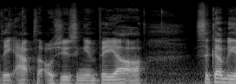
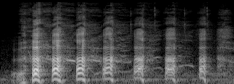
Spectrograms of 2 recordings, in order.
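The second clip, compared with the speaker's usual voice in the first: loud, high burst of laughter; real laugh; 12 semitones higher, 8 dB louder than usual. Real, not acted. Player amused by his own butchered French, loud laughing.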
